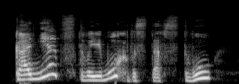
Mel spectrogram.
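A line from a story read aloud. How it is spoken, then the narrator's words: Cheerful boy declaring. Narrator (Russian): весело заявил мальчишка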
